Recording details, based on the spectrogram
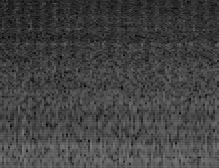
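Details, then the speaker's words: Honda Civic at idle after replacing the belt tensioner and idler bearings; steady, even hum with no squeal, chirp or rumble from the belt pulleys. Noise far different from before, normal idle. "So yung ingay niya before, ngayon ibang iba, malayo."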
